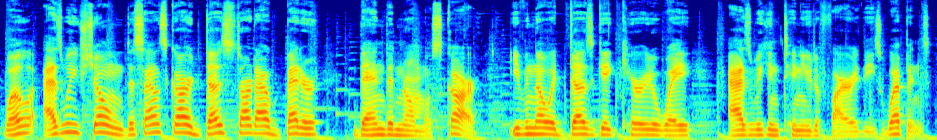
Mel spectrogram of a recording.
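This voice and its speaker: A man with a slightly raspy voice, recovering from a sore throat, methodically narrating a scripted video game explainer. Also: fairly high pitch, normal speed, a bit bright, faint music behind.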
